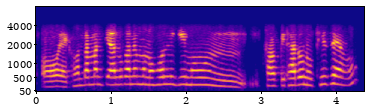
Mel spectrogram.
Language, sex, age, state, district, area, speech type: Assamese, female, 45-60, Assam, Charaideo, urban, conversation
